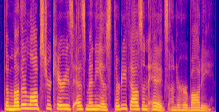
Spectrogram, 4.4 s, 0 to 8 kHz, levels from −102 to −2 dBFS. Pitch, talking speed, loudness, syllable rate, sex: 225 Hz, 175 wpm, -15 LUFS, 5.1 syllables/s, female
